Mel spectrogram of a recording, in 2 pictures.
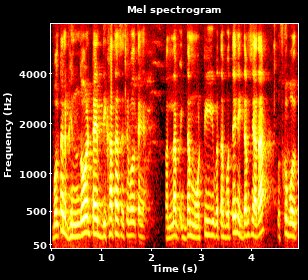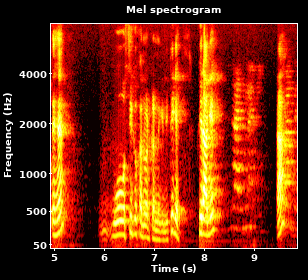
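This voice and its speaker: In a lesson on Chhattisgarhi vocabulary, a man teaching a class dictates words, repeats them, and quizzes students. He talks briskly in a high register, pausing often, and the recording is muffled.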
